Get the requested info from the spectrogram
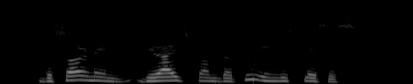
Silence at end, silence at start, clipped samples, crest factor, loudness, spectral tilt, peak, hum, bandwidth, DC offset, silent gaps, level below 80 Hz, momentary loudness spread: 0.55 s; 0.4 s; under 0.1%; 18 dB; -46 LUFS; -7 dB/octave; -28 dBFS; none; 11.5 kHz; under 0.1%; none; -86 dBFS; 14 LU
